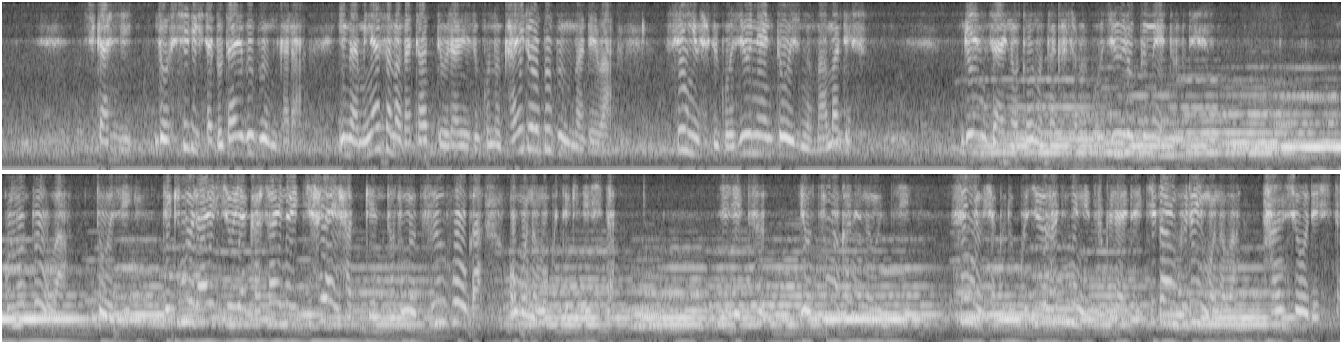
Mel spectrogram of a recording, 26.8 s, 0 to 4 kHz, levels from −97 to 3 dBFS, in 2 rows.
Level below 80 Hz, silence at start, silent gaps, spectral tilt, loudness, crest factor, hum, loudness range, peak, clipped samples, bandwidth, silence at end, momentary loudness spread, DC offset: -56 dBFS; 0 s; none; -7.5 dB/octave; -15 LUFS; 14 dB; none; 3 LU; -2 dBFS; under 0.1%; 4 kHz; 0 s; 7 LU; under 0.1%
